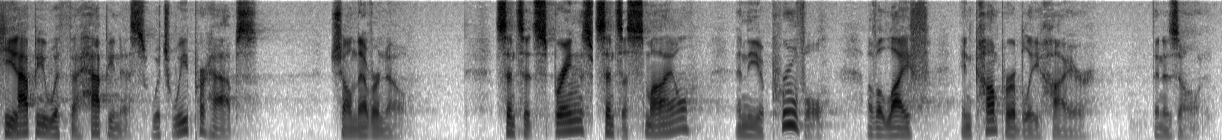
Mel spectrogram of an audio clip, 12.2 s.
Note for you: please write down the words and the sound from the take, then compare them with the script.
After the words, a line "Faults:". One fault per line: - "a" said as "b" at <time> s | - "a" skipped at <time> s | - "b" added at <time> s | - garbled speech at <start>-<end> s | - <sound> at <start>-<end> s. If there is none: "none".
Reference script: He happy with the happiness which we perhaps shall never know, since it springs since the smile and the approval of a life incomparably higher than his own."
He happy with the happiness which we perhaps shall never know, since it springs since the smile and the approval of a life incomparably higher than his own."
Faults:
none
